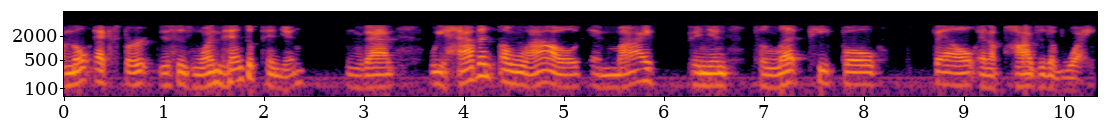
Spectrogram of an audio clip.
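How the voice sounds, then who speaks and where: In a normal speaking voice, a man talks at a fairly slow pace with medium pitch and ordinary pitch variation. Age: 60s. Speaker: track and field coach. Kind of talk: radio interview.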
